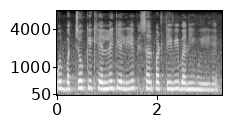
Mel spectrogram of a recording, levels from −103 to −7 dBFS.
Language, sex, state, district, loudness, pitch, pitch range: Hindi, female, Haryana, Rohtak, -14 LUFS, 240 Hz, 230-250 Hz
